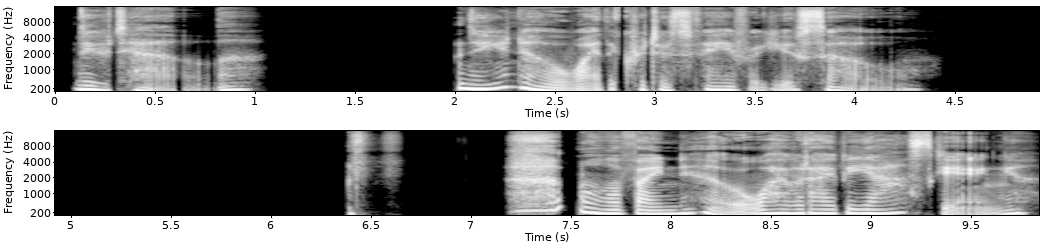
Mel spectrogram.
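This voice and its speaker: Woman acting a low, breathy, teasing half-elf mage. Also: no echo, studio quality, full character voice. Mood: teasing, curious. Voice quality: soft, breathy, husky. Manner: unhurried, teasing, formal old-fashioned phrasing. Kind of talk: ASMR fantasy roleplay.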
